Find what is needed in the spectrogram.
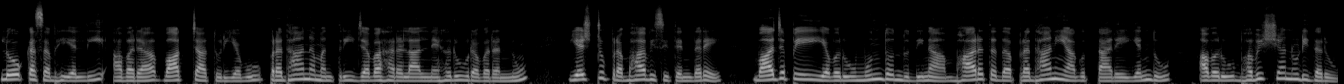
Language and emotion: Kannada, neutral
